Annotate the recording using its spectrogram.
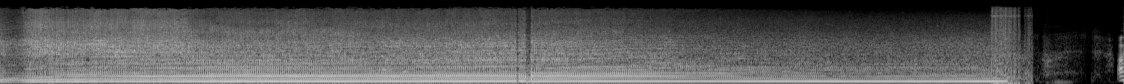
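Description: A car engine roars loudly at high revs.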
